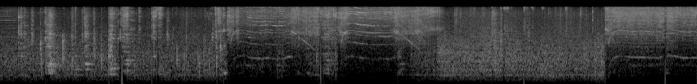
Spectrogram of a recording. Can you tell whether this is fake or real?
real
